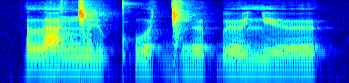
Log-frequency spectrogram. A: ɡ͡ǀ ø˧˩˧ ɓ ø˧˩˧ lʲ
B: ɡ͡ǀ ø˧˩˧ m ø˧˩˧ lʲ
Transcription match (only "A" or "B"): A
